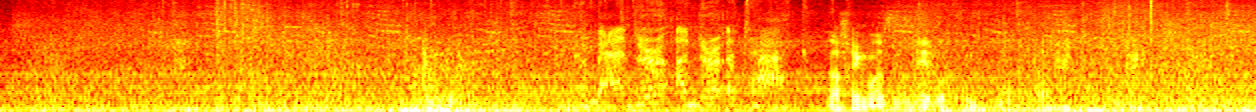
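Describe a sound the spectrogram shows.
Explosions boom and rumble in a battle.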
